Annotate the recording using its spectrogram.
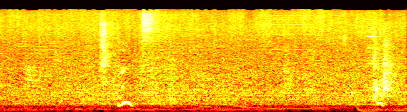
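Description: A woman's short, closed-mouth "mm" of enjoyment about two seconds in, as she tastes a mouthful of ice cream. It sits over steady background noise from the open stall.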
